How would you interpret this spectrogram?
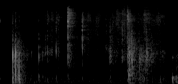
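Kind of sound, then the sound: household object, paper rustling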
